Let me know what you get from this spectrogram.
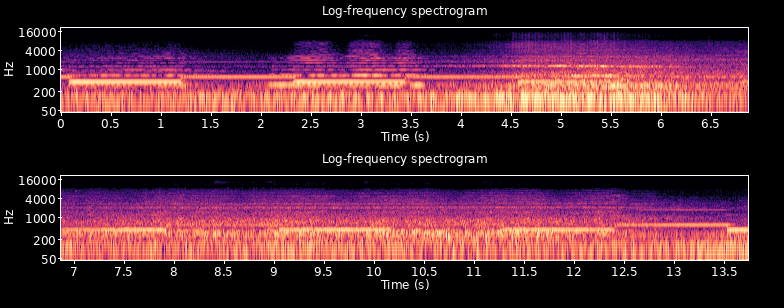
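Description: Level-crossing alarm alternating between a low and a high tone about once a second throughout. A train horn blows briefly a few seconds in, then a passenger train runs past over the crossing, the noise of its wheels on the rails taking over.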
